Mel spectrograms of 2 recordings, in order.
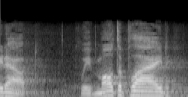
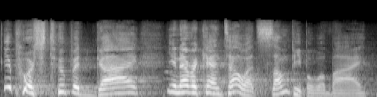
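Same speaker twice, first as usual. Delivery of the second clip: higher, louder scornful jeer; mocking Onceler; 6 semitones higher, 7 dB louder than usual. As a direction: sneer down at the Lorax. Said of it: "I laughed at the Lorax".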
